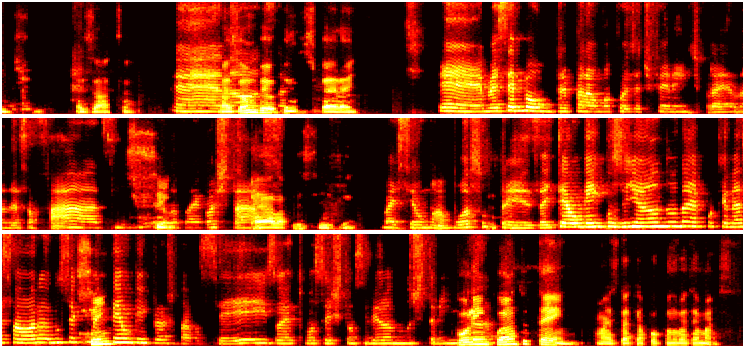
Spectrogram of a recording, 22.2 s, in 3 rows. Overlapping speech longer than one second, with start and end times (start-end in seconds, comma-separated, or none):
none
